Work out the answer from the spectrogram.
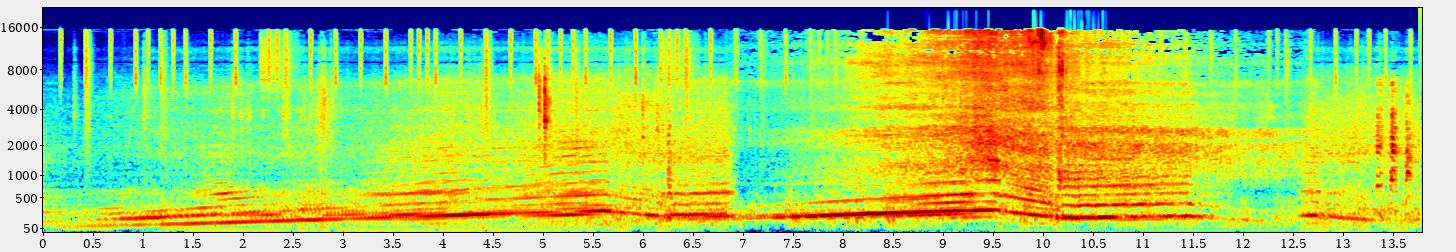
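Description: Volkswagen Corrado's 2.8-litre VR6 engine accelerating hard through the gears. The revs climb, drop at a shift about six seconds in, climb again and drop at a second shift about ten seconds in, then hold steady.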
